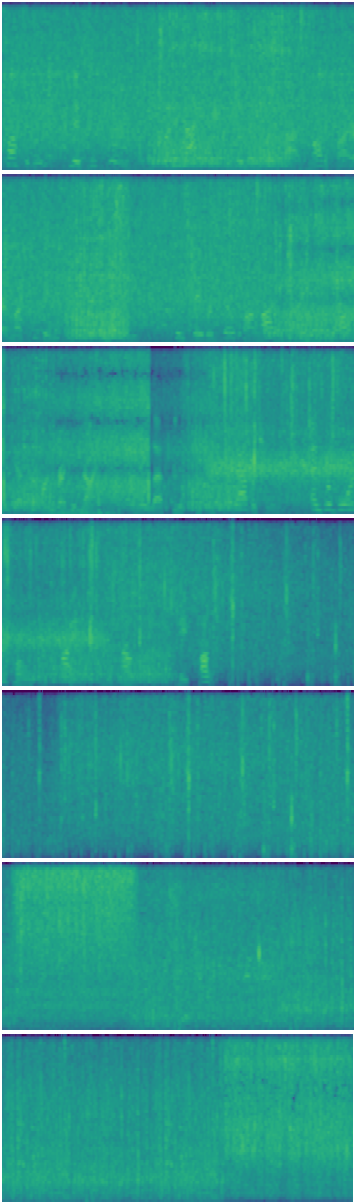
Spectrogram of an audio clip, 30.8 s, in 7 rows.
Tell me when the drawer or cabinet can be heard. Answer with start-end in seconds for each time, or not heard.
7.8-10.3.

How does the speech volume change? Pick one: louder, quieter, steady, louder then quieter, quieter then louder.
steady.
